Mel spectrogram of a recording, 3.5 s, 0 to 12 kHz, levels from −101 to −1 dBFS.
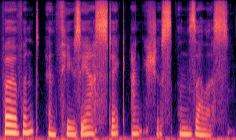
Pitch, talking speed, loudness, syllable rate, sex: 160 Hz, 85 wpm, -22 LUFS, 3.5 syllables/s, male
